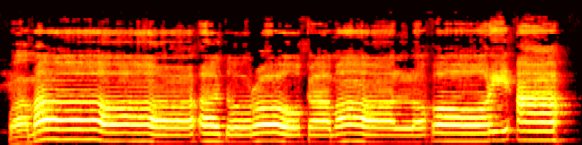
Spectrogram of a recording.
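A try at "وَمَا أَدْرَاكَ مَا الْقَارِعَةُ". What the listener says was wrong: Oke, masya Allah. Nah tinggal dikonsistenkan ya Pak.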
